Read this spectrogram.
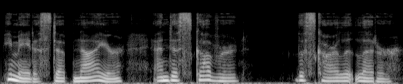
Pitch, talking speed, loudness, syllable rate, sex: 155 Hz, 150 wpm, -16 LUFS, 4.9 syllables/s, female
